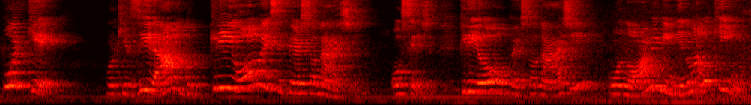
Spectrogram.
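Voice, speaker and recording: Slow-talking teacher woman, lively high voice. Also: far from the mic, slight background noise. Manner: slow, patient, repeats words for young children. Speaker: primary school teacher. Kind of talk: recorded remote class lesson. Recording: very echoey room, voice away from the mic.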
